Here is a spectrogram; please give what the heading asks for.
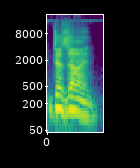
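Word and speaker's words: DAZN: story today is the sale of foxtail to design yes that's how you pronounce it for a deal worth a whopping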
